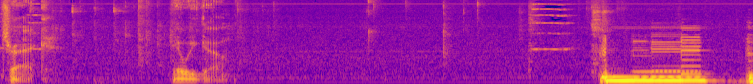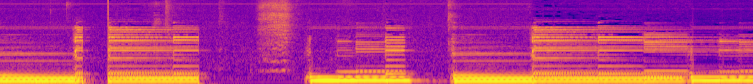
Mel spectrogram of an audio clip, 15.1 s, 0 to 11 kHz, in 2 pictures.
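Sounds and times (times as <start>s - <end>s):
guitar chords: 6.0s - 9.7s, 10.6s - 15.0s.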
